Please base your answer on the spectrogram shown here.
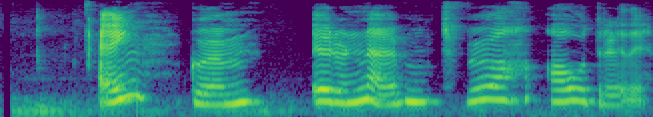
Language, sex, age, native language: Icelandic, male, 10, Icelandic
